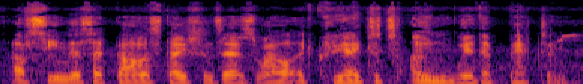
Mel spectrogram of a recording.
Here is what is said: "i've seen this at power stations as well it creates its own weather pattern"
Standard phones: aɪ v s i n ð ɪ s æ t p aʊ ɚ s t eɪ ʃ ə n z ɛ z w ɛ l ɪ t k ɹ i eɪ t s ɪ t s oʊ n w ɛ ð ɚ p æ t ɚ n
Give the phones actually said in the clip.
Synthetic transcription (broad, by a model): aɪ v s i n ð ɪ s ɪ t p aʊ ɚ s t eɪ ʃ ə n z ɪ z w ɛ l ɪ t k ɹ i eɪ t s ɪ t s oʊ n w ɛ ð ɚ p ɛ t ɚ n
